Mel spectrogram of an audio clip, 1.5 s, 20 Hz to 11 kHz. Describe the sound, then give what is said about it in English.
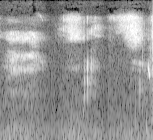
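Owls calling at night, about 150 yards to the northwest: three high-pitched, raspy calls in a row, each under half a second, followed by a couple of sharp clicks. No voices. “And you can hear these owls as we moved up, probably another 80, 90 yards, these owls would go off over in 150 yards over toward our northwest.”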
